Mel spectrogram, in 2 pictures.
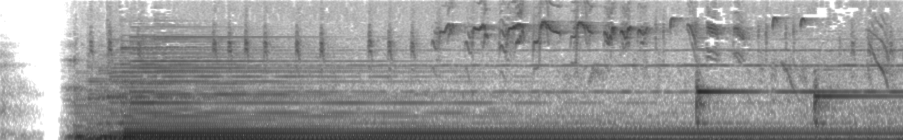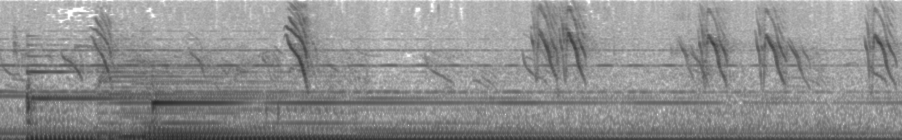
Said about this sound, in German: Dazu das Konzert der Vögel in den Baumkronen über uns. Es ist die perfekte Art, geweckt zu werden.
